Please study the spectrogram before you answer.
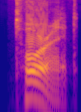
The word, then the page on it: torrid: American English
